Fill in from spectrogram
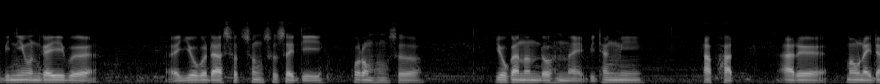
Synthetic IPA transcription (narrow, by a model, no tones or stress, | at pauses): biniɔnkajebɯ | jɔɡɔdasɔtsɔŋsɔsajtipɔɾɔmɦaŋsɔ | jɔɡanɔndɔɦɯnːajbitʰaŋni | apʰat̚ | a̰ɾɯ | mawnajda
